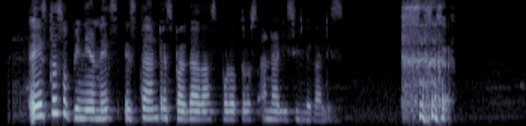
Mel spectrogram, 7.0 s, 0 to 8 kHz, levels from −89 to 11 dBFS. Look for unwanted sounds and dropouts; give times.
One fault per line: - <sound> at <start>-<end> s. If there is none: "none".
- laugh at 5.3-6.1 s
